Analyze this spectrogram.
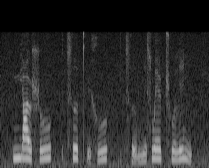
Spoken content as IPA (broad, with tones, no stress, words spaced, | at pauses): mjɑ˥˩ʊ̯ ʂu˥ | t͡sʰɹ̩˥˩t̪ʰy̰˨˩xu˥ | t͡sʰɹ̩˨˩mi˧˥swe˥ɪ̯ʈ͡ʂʰu˧˥ li˥˩n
